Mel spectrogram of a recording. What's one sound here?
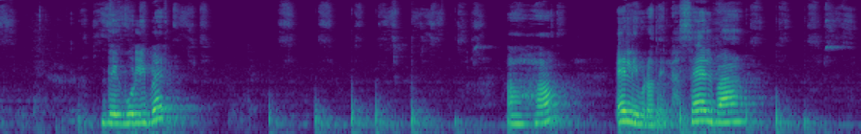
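A woman speaks slowly and clearly, as if dictating.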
